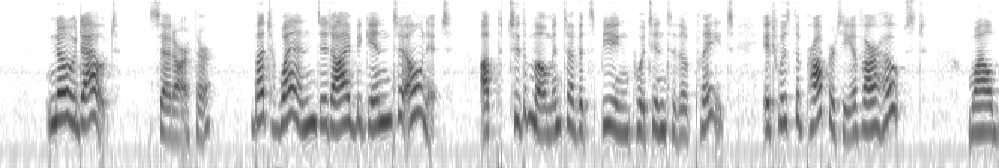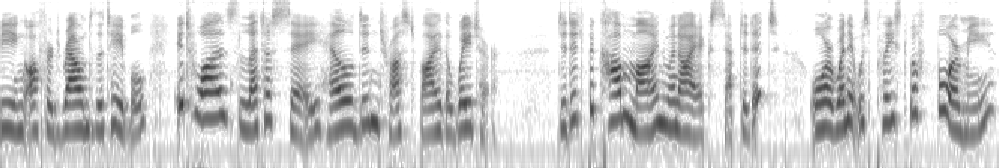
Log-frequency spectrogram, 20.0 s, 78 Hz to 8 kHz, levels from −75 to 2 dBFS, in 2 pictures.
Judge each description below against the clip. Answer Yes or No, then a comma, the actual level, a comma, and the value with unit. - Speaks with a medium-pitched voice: No, high, 245 Hz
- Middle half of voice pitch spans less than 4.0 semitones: No, average, 4.3 semitones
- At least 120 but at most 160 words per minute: No, average, 190 wpm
